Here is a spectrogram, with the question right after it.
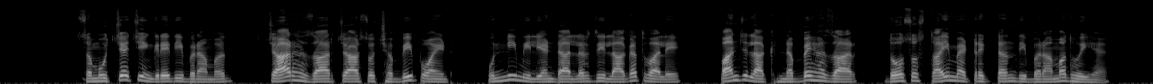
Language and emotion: Punjabi, neutral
